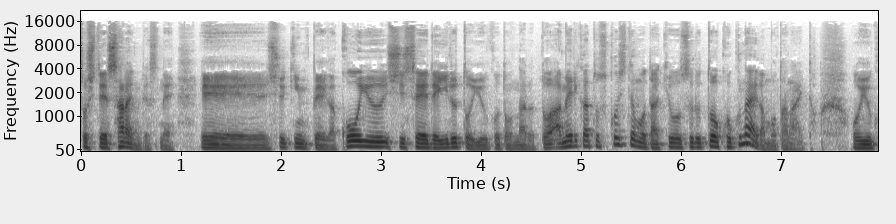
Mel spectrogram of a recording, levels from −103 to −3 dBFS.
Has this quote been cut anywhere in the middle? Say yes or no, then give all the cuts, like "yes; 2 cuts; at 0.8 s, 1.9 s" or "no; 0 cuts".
no; 0 cuts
